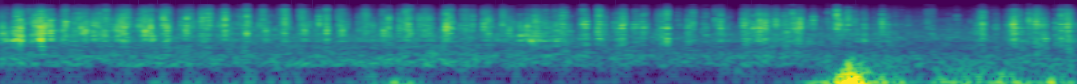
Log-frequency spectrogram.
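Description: MRE flameless ration heater pouch being crushed and crinkled in the hands after water is added, a rapid, dense crackling. A brief low bump comes about four seconds in.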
